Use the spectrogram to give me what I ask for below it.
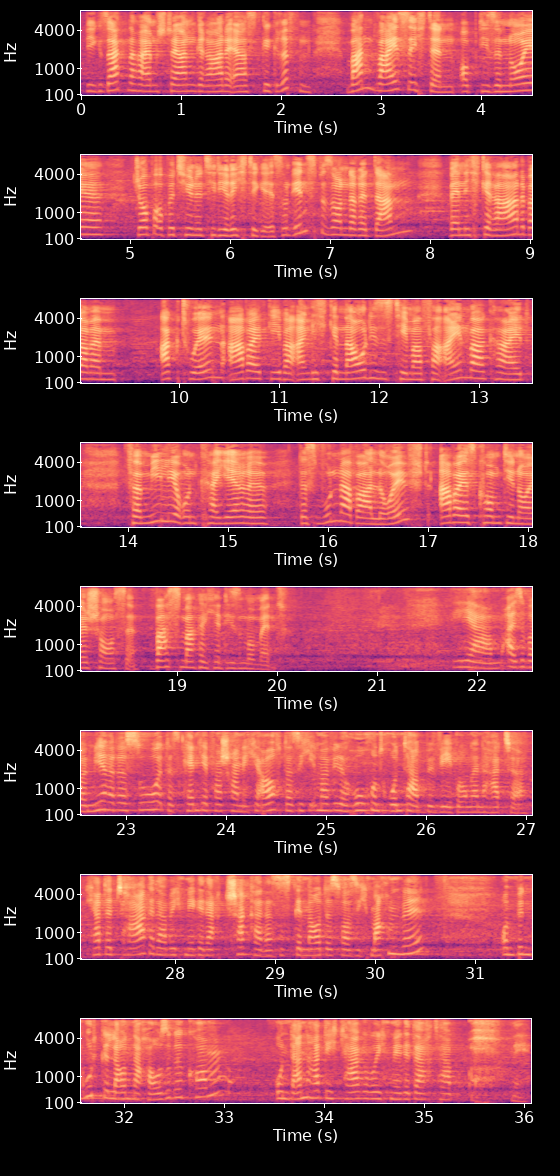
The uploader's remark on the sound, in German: Eine Diskussion im Panel und mit dem Publikum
